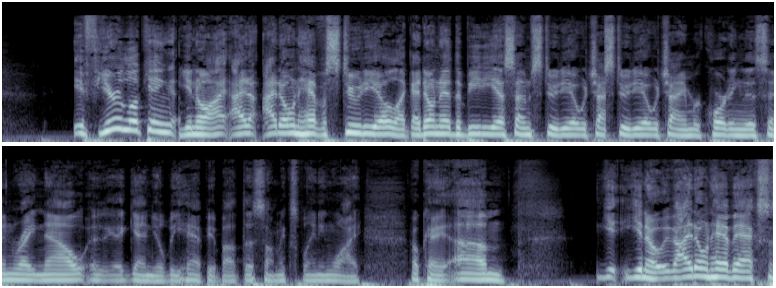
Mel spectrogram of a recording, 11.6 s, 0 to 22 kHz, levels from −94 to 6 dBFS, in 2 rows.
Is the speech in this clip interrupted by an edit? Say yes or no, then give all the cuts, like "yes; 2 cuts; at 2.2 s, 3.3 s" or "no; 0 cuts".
yes; 3 cuts; at 1.3 s, 4.5 s, 10.2 s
